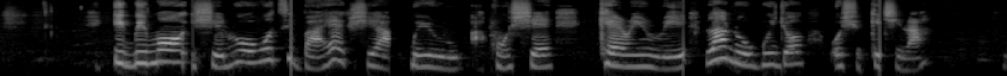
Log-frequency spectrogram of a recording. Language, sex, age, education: Yoruba, male, 15-29, tertiary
